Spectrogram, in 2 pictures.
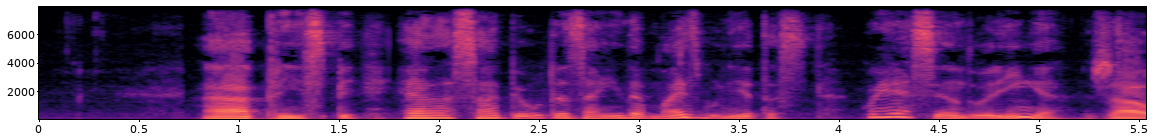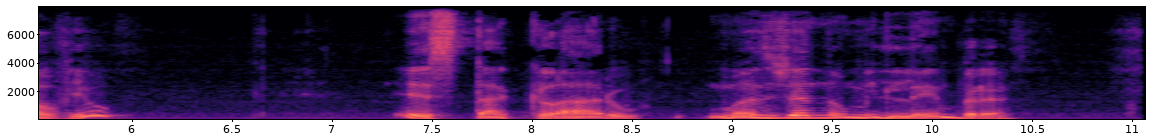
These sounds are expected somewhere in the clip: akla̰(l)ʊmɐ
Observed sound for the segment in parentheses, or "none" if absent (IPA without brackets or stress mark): ɾ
